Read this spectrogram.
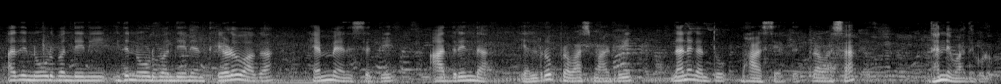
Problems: background sounds at intervals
